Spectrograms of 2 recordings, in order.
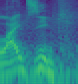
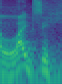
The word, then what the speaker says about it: Leipzig: O brasileiro fala Leipzig, mas a pronúncia é Leipzig.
